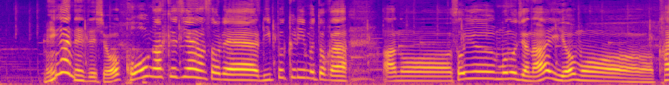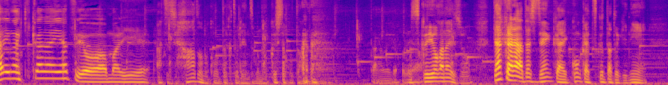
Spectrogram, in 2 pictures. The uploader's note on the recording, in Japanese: 2人組。パーキング収録。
